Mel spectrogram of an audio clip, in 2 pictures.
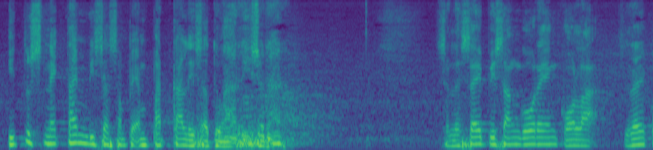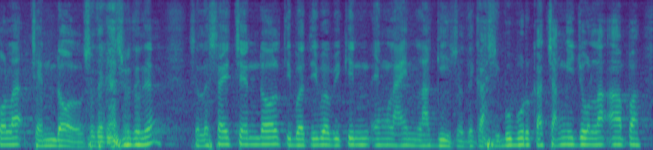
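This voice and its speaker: A middle-aged man preaching a sermon as a pastor, animated and humorous, with frequent asides to the congregation. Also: mid-range voice. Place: church.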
